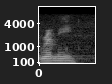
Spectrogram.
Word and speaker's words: Raimi: It's pronounced Raimi. – I thought it was Raimi.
